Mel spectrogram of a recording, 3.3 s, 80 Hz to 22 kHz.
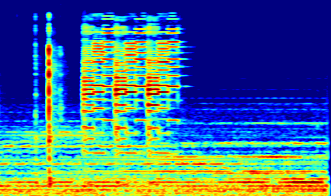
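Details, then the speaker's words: Hobby Plus/Furitek 2024 T Hunter brushless RC truck, ESC switched on after receiver: short run of bright rising electronic tones, then steady low hum as it arms; normal power-up chime, controller connected. "We've got power, we've got life, and we're going to turn on the ESC. I'll keep quiet doing this because I love that sound."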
